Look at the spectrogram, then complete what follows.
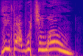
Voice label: witch getting angry, survivor voice; Left 4 Dead 2; producer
